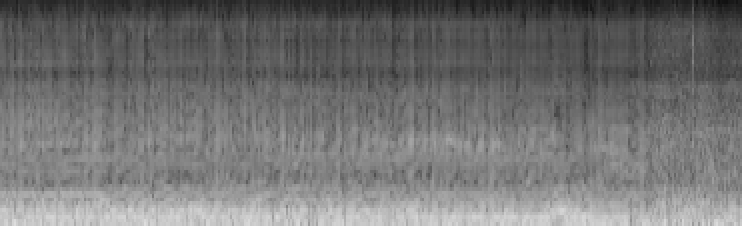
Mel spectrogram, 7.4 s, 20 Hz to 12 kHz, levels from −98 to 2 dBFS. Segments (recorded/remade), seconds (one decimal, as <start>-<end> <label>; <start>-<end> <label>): 0.0-6.5 remade; 6.5-7.4 recorded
